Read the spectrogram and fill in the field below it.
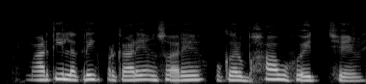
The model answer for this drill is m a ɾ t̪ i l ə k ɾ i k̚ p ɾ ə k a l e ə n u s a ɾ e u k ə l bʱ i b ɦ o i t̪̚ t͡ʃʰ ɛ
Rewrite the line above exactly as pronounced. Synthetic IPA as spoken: m a ɾ t̪ i l ə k ɾ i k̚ p ɾ ə k a ɾ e ə n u s a ɾ e o k ə ɾ bʱ a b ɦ o j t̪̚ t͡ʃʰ ɛ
